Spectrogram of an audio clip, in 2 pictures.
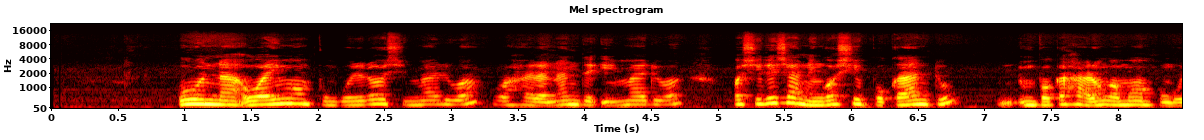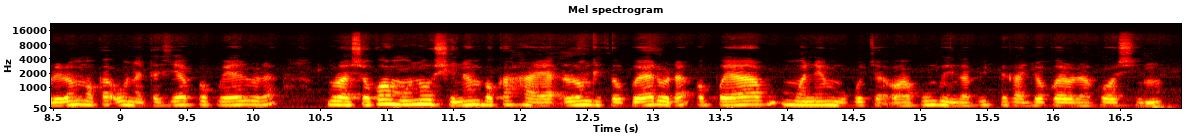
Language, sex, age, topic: Oshiwambo, female, 25-35, finance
